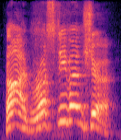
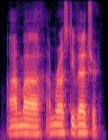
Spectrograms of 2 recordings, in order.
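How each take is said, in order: First: It is said in a high put-on voice. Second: It is said in a low, natural voice.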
